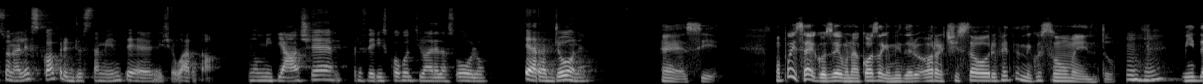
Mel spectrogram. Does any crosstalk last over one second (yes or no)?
no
